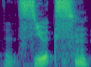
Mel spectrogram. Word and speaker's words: Sioux: And none of which are spelled like Sioux. Sioux. Sioux. If you're in Sioux City and your name is Sue, you can't sue the city of Sioux City.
